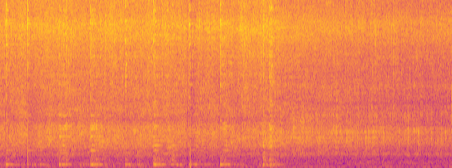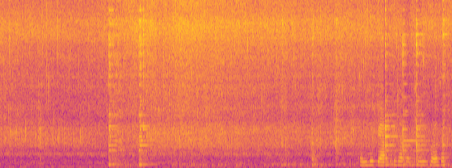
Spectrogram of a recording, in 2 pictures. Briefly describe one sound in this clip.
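A spatula scrapes and clatters against a metal pan.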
